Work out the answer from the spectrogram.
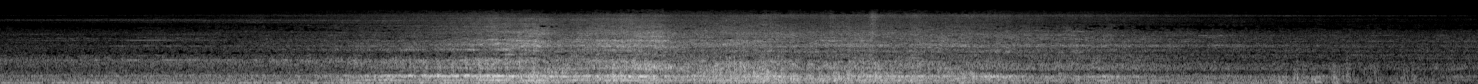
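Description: Stainless-steel double-deck electric suburban train passing close by, its wheels running on the rails with a steady hum. It grows loud through the middle and fades as the train moves away.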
